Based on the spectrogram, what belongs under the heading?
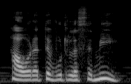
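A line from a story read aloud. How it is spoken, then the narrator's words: Plain cleric. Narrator (Spanish): dijo el clérigo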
